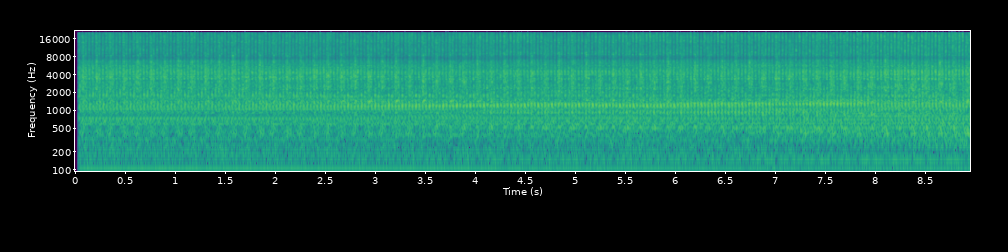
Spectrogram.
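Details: Opel Insignia B with B20DTH diesel, cold start: at cold idle a steady fast clatter about three to four ticks a second over the hum; owner asks if chain or belt, origin of the rattle unclear.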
